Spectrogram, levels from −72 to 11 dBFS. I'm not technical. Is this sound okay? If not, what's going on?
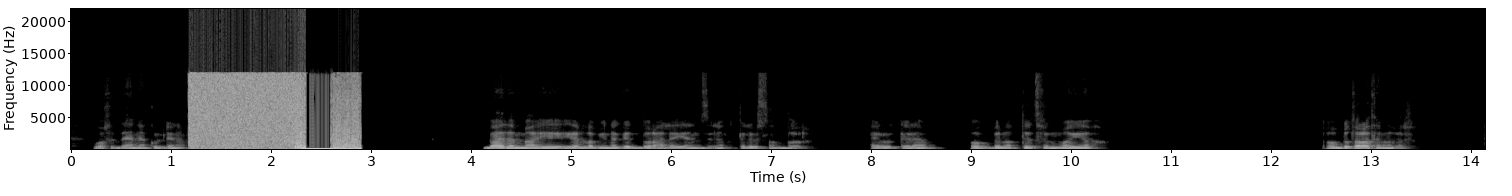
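No. From about 1.17 to 2.89 seconds the speech is buried under a loud burst of hiss, like static. These are samples built from the wrong bytes: the player assembles each sound value from mismatched pieces, turning its tiniest details into loud noise.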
